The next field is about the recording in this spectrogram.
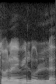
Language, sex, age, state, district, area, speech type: Tamil, male, 18-30, Tamil Nadu, Viluppuram, urban, read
